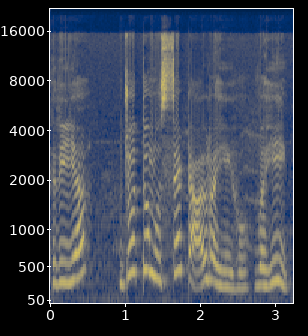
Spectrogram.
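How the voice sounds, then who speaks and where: A woman's voice: high voice, big pitch swings, slow pace, dark tone, full character voice. A woman voicing the sorrowful, lovelorn ghost of a dead husband in a story, wistful and tender. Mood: longing.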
